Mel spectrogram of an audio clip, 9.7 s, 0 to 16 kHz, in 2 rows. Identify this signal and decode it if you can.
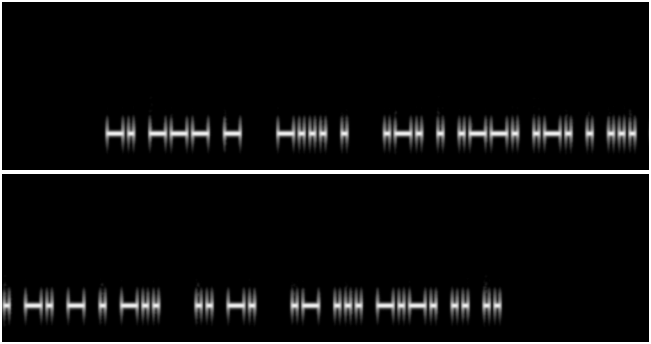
Morse code, heard as a keyed tone, about 30 wpm, 700 Hz. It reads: NOT BE REPRESENTED IN ASCII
